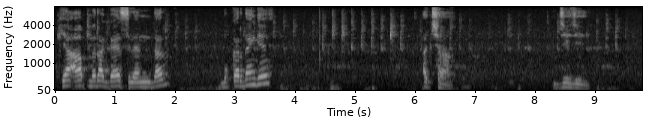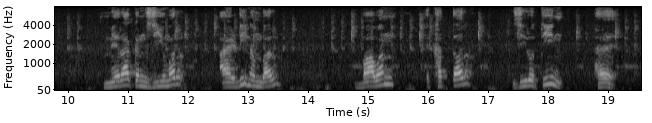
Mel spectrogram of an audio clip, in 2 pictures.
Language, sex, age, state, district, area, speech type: Urdu, male, 60+, Bihar, Madhubani, rural, spontaneous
